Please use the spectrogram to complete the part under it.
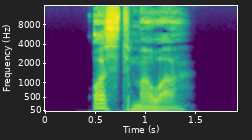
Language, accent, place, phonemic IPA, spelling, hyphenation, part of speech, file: German, Germany, Berlin, /ˈɔstˌmaʊ̯ɐ/, Ostmauer, Ost‧mau‧er, noun, De-Ostmauer.ogg
- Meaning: east wall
